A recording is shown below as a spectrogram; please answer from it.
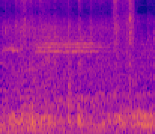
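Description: Madrasi pigeons cooing: a soft, low murmur.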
